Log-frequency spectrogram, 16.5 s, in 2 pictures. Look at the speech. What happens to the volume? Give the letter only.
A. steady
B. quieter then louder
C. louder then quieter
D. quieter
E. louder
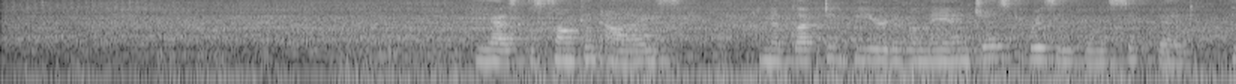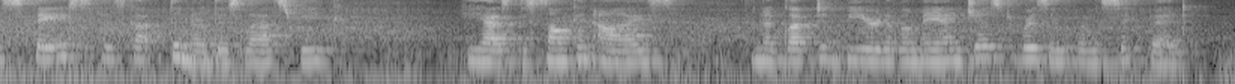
A.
